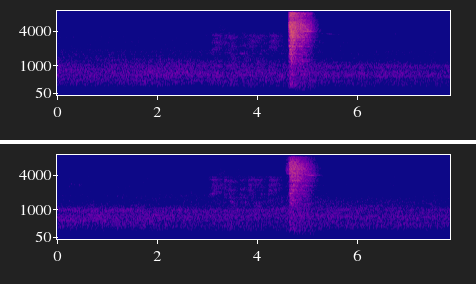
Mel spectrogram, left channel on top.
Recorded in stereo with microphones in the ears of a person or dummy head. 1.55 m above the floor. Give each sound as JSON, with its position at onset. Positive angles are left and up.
{"t": 3.0, "sound": "whispering", "side_deg": -40, "distance_m": 2.5}
{"t": 4.6, "sound": "breaking glass", "side_deg": 55, "distance_m": 1.4}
